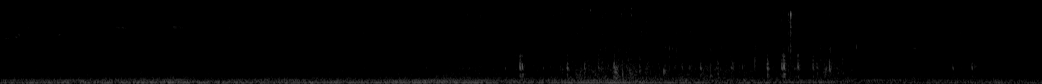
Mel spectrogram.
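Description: Faint splashing and light ticks in the middle, sharpest about eight seconds in, as a small northern pike strikes a topwater wake bait. Under it runs a steady low rumble, and short high chirps repeat through the first few seconds.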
